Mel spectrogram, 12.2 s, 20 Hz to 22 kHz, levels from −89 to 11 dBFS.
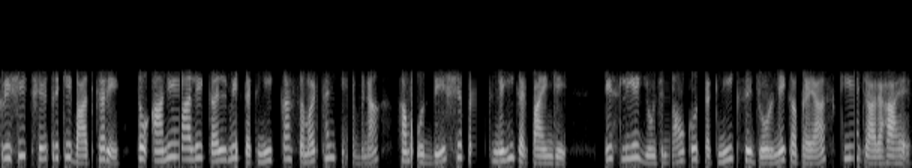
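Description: Speech runs through the G.723.1 codec for the whole clip. Its band spans only 250 Hz to 3.4 kHz, and the sound points to the 6.3 kbit/s rate. The voice is muffled and hoarse, consonants smear, and the slow-updating voice model leaves heavy coding damage. VoIP packet loss concealed by the speech codec breaks in six times: 0.56, 2.33, 4.52, 6.30, 8.87 and 11.34 s. Each gap is bridged with a fading extension of the previous sound, lasting 30 ms up to 180 ms. The gap at 4.52 s is scattered over 300 ms. The first lands just before "की बात". Another sits between "नहीं कर पाएंगे इसलिए" and "को तकनीक से जोड़ने". The last follows "से जोड़ने का प्रयास". A single loud pop hits at 5.49 s, roughly 25 dB above the speech, which carries on underneath. A voltage spike from a plug, switch or static discharge is the likely cause.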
